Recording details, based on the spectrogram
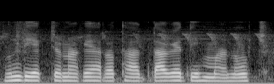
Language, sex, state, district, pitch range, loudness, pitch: Chakma, female, Tripura, Dhalai, 165-175 Hz, -15 LUFS, 170 Hz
